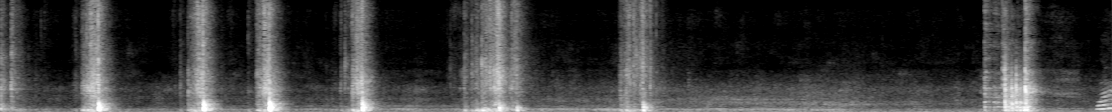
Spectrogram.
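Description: Vegetables chopped for a hearty beef soup on a flexible cutting mat, with a knife striking in a steady series of sharp, close chops, about seven in quick succession, then a pause and two more.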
